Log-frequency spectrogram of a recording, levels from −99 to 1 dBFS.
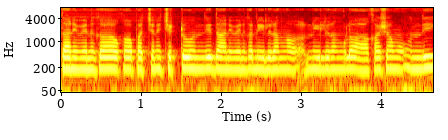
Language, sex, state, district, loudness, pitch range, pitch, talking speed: Telugu, male, Andhra Pradesh, Visakhapatnam, -16 LUFS, 185-190 Hz, 185 Hz, 165 wpm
